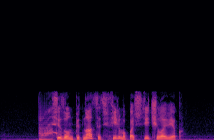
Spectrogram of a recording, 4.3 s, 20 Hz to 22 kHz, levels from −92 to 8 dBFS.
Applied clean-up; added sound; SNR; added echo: none; Musical instrument; 15 dB; none.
